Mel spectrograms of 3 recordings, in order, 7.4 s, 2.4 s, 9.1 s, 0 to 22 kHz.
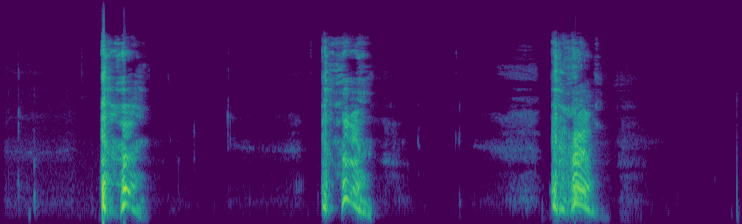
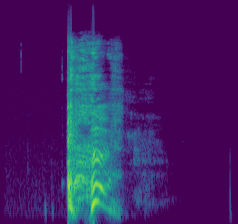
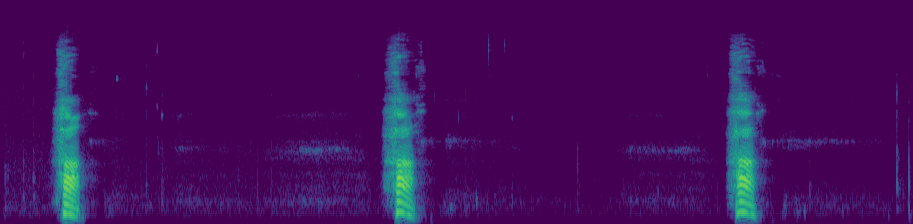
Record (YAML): three_cough_length: 7.4 s
three_cough_amplitude: 32768
three_cough_signal_mean_std_ratio: 0.26
cough_length: 2.4 s
cough_amplitude: 32768
cough_signal_mean_std_ratio: 0.31
exhalation_length: 9.1 s
exhalation_amplitude: 32091
exhalation_signal_mean_std_ratio: 0.18
survey_phase: beta (2021-08-13 to 2022-03-07)
age: 45-64
gender: Male
wearing_mask: 'No'
symptom_none: true
smoker_status: Never smoked
respiratory_condition_asthma: false
respiratory_condition_other: false
recruitment_source: REACT
submission_delay: 2 days
covid_test_result: Negative
covid_test_method: RT-qPCR
influenza_a_test_result: Negative
influenza_b_test_result: Negative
